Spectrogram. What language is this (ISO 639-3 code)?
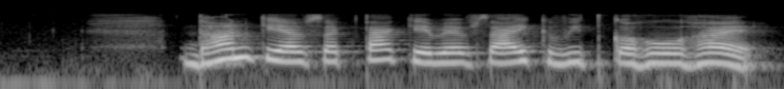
mag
